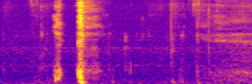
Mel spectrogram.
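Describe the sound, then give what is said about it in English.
Two short, sharp coughs come close together as someone chokes on something that went down the wrong pipe, followed by faint, quieter throat noises. “excuse me, went down the wrong pipe”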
